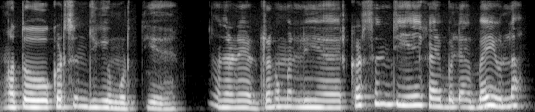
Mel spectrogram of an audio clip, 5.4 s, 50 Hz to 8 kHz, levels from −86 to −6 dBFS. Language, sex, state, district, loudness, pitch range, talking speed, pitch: Hindi, male, Rajasthan, Nagaur, -16 LUFS, 175-215 Hz, 225 wpm, 185 Hz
